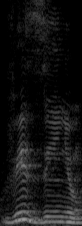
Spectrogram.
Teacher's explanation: paroxítona palavra em que a sílaba tônica é a penúltima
